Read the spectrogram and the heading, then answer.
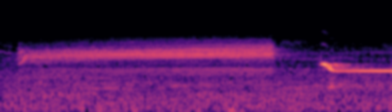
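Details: A young common iora calling for food gives a long, steady, high whistle held for over a second, then a shorter note that drops and levels off lower.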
